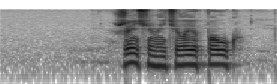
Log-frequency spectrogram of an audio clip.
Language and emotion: Russian, neutral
